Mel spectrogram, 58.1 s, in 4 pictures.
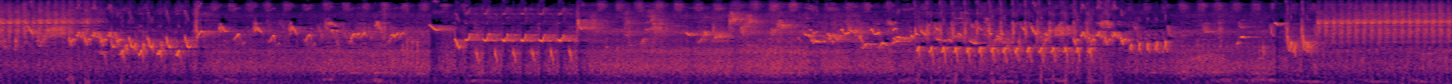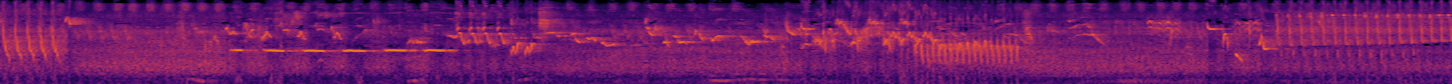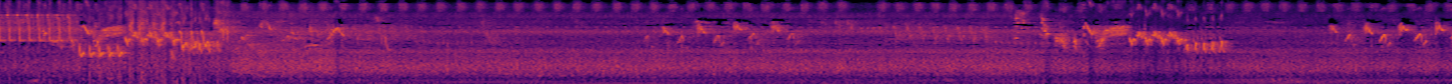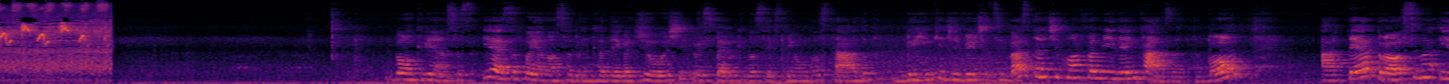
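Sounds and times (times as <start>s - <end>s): birds chirping and singing: 0.0s - 44.7s.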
